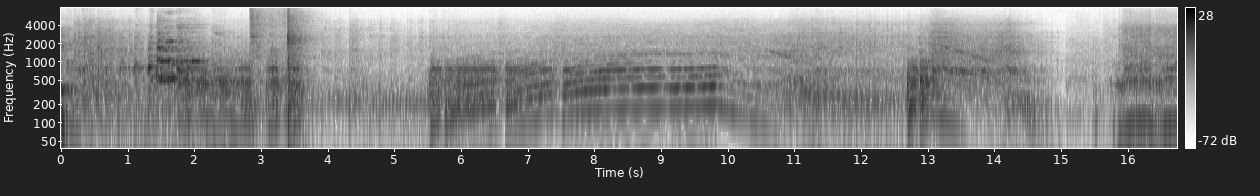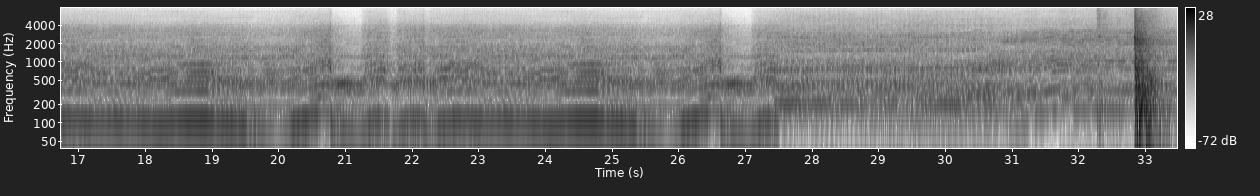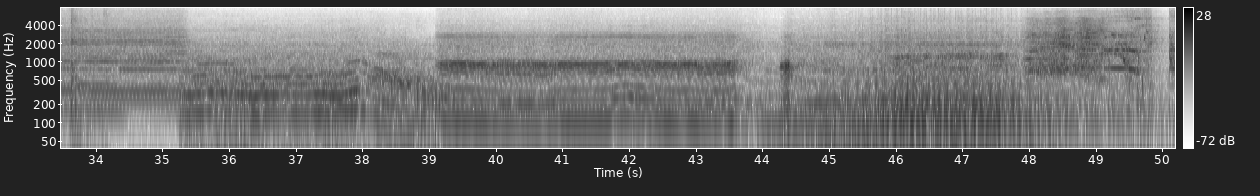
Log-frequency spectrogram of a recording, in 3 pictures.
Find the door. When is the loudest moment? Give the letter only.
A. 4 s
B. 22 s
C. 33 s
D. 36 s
C.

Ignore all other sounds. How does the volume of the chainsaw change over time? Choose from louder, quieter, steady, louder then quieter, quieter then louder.
steady.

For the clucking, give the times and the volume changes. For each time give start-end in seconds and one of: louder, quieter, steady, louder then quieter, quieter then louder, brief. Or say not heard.
0.0-2.6 brief
46.0-50.1 louder.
